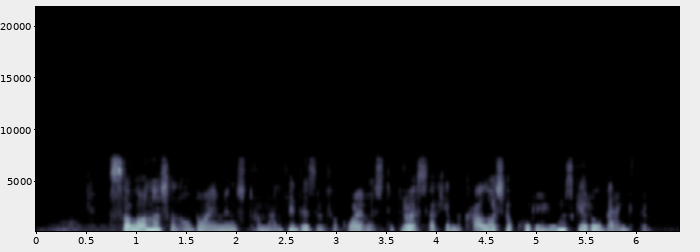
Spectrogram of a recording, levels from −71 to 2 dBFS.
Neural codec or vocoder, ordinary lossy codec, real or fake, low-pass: codec, 16 kHz, 4 kbps, X-Codec, WavLM features, trained on Multilingual LibriSpeech; MP3, 48 kbps; fake; 7.2 kHz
